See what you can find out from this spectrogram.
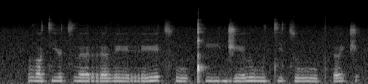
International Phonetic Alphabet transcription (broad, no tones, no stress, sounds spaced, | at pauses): ð ɔ tʲ ə˞ t͡s ð əː r ə ð ɪː r ɪː t͡sʰ uː ǃʰ iː d͡ʒ ɪː l uː tʲ ə t͡s uː pʰ əː t͡ʃ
